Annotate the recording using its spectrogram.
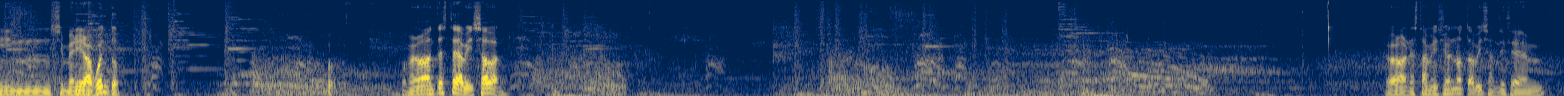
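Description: Weapons clash and magic bursts crackle in a fight.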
